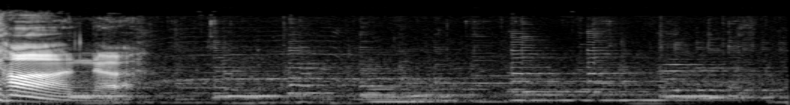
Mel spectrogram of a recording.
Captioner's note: audience applauds; stately music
